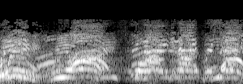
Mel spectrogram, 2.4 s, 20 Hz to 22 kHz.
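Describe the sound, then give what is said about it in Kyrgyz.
Occupy Wall Street protesters shout together in New York's Zuccotti Park, with a mass of voices rising in a few strong rhythmic bursts of chanted yelling separated by brief dips. “Акциянын катышуучулары ушинтип, биз элдин 99% түзөбүз деп, байлыктын көп бөлүгүн 1% гана байлар колдонуп аткандыгын кыйкырып атышты.”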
